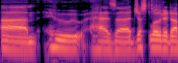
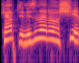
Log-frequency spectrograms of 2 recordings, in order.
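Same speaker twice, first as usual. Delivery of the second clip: very high, loud shout; 7 dB louder than usual. Voicing someone in a crowd calling out to the captain: shout from the crowd. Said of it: "you hear a shout of".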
